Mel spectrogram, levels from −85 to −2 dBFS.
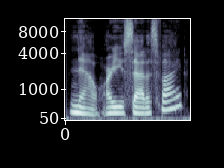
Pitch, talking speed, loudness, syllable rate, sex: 190 Hz, 145 wpm, -16 LUFS, 5.0 syllables/s, female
